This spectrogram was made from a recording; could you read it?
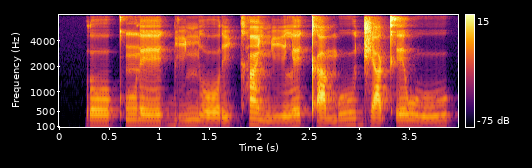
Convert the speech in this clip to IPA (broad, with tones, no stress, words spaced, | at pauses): ɾoː˨kʼũ˨ ɾeː˨˦ɡ͡bi˨˦ɲoː˨ ɾi˦kʰã˦˨ɲiː˨le˦ kʼa˨muː˦d͡ʒa˨kʼe˦ wuː˨˦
